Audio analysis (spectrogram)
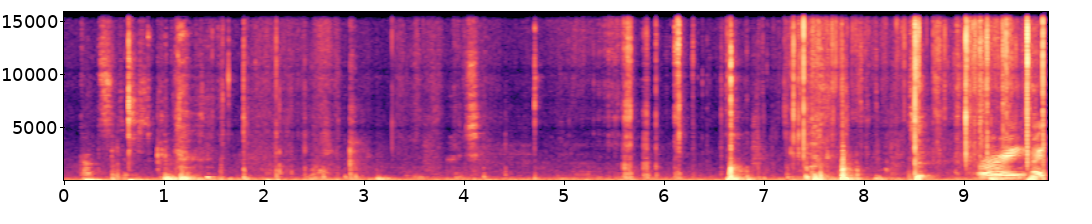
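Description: Scissors snip and slice through plastic wrap on a boxed iPad Air, giving irregular crinkling, tearing and cutting noises, with people talking intermittently over the top.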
